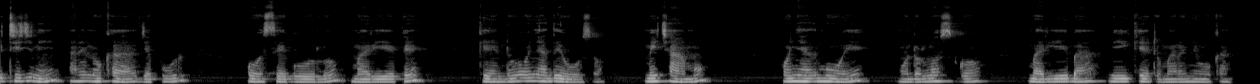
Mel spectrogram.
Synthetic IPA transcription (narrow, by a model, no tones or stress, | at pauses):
tid͡ʒnɪanɛnɔkad͡ʒapur | oseɡolomaɾjepe | kendoːɲad̪eosɔ | mɪt͡ʃamɔ | ɔɲad̪moe | mɔndɔlɔsɡɔ | maɾjebamɪketomaɾɲoka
